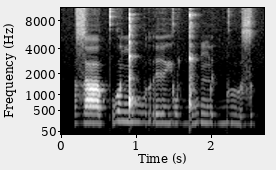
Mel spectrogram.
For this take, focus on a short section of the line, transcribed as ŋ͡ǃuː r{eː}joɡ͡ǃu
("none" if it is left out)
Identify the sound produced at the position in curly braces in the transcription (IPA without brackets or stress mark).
eː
